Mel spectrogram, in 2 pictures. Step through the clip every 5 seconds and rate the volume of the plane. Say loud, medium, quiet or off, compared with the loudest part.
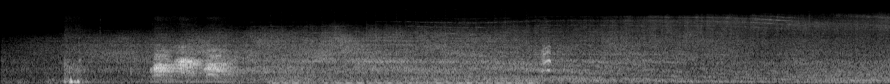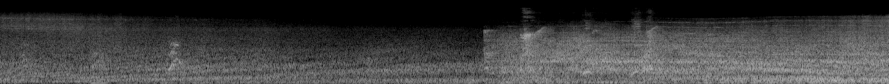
medium, medium, medium, loud.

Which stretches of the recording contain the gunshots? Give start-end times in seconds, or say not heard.
2.6-5.5.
